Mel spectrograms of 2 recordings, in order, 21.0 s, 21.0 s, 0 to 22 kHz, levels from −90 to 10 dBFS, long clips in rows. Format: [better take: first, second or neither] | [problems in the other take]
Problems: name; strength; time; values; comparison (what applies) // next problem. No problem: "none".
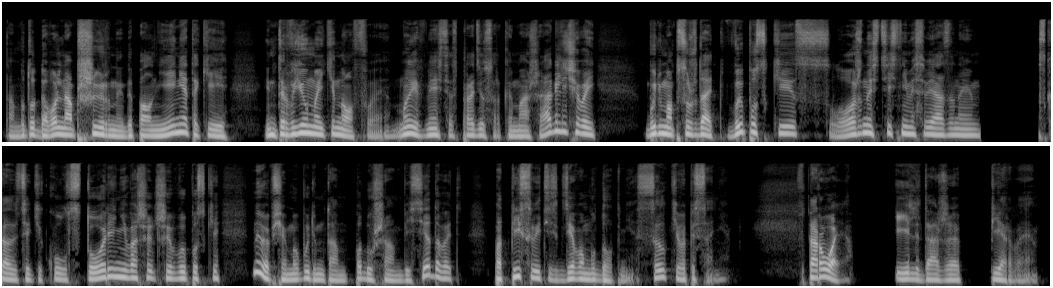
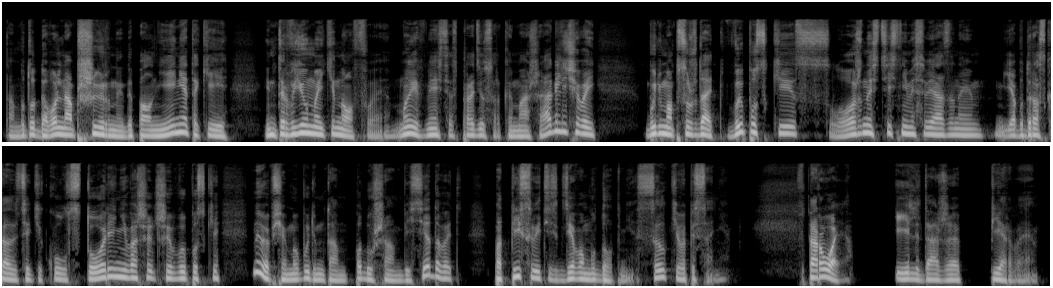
second | audio cutting out; at 10 s for 0.5 s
